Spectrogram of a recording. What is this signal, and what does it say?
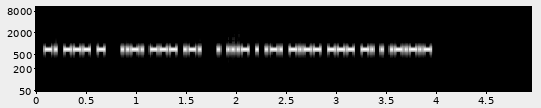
Morse code, heard as a keyed tone, about 50 wpm, 700 Hz. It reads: NOT FOR EVERYONE.
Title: Sentences from Top 1000 Words - Review Part 5 - 50wpm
